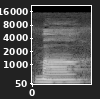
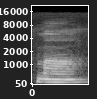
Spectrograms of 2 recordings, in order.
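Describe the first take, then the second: First: The pitch stays high and level. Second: The pitch stays high and level.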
